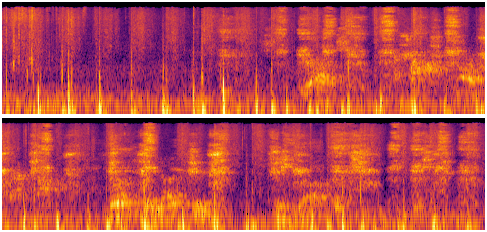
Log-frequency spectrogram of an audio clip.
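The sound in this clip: Running footsteps in an audio drama as characters flee back to the breach: many quick, rhythmic thuds at a steady pace, fairly faint and continuous throughout.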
